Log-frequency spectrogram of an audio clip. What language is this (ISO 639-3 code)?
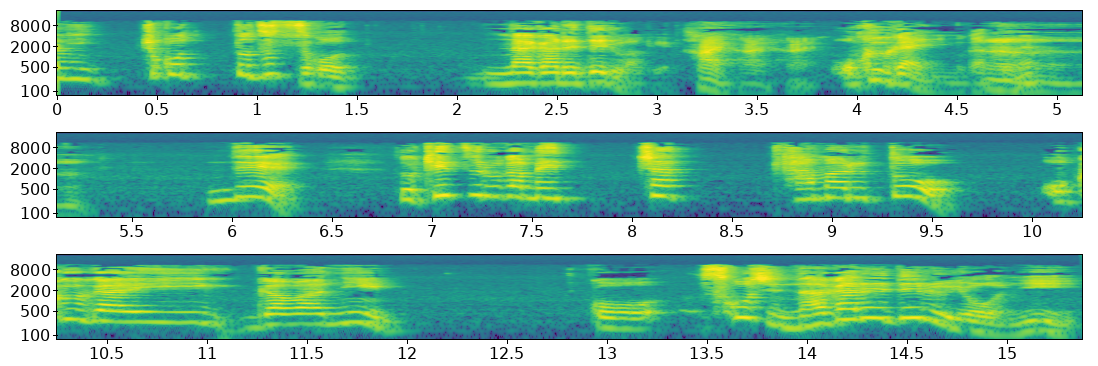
jpn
